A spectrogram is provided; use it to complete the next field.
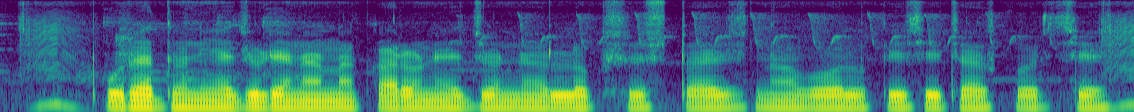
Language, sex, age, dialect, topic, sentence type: Bengali, male, <18, Western, agriculture, statement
